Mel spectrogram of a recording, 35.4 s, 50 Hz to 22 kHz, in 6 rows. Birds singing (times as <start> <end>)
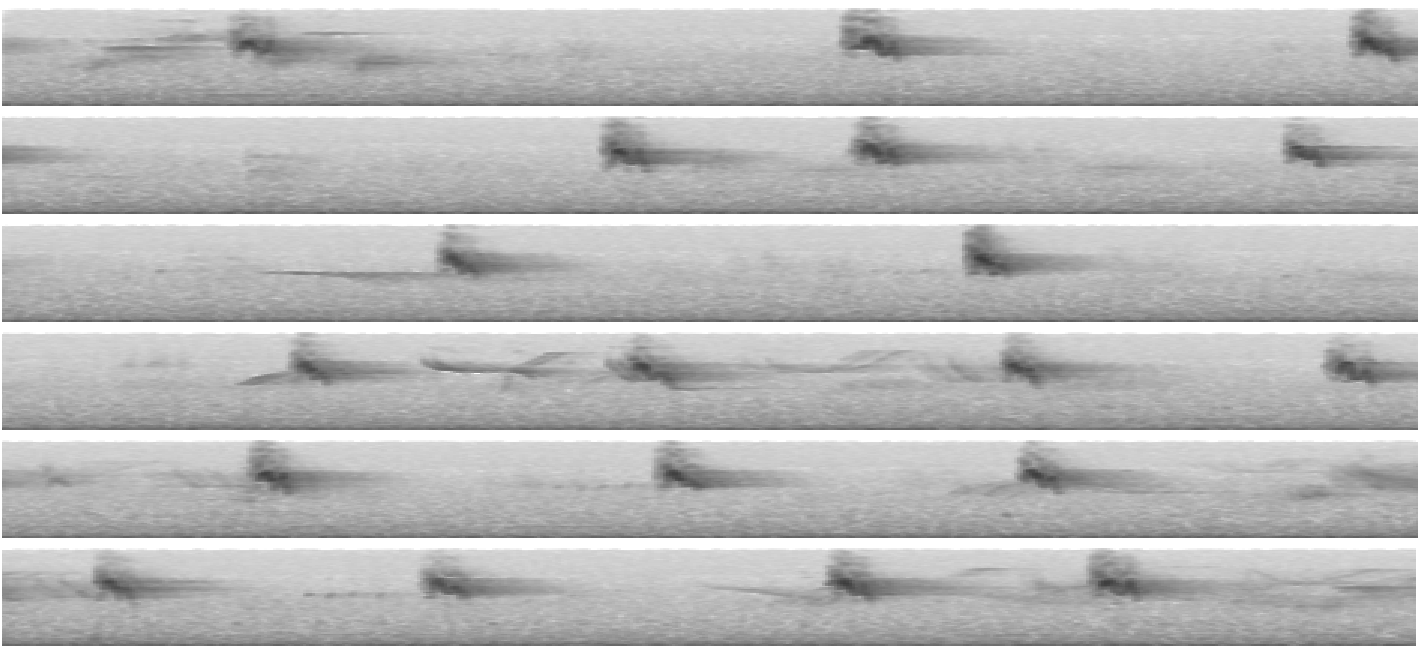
0.3 1.8, 3.5 4.0, 5.6 6.0, 8.4 11.9, 12.5 14.2, 15.0 16.4, 18.2 22.5, 23.2 25.2, 25.8 26.9, 27.6 31.8, 32.4 35.3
